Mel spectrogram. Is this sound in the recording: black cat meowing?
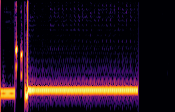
no

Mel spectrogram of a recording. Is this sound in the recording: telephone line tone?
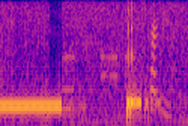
yes

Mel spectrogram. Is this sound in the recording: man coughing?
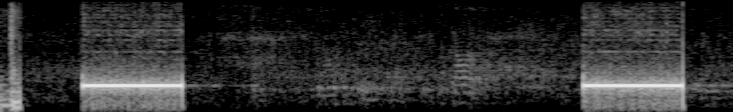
no

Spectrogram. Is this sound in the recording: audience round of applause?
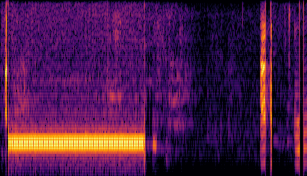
no

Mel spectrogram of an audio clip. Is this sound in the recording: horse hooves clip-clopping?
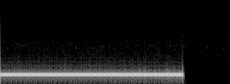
no

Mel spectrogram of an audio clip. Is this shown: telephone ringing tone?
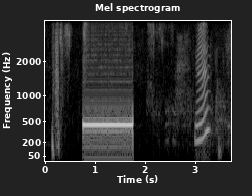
yes

